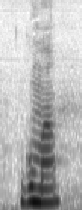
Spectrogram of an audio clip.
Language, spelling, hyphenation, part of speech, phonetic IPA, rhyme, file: Czech, guma, gu‧ma, noun, [ˈɡuma], -uma, Cs-guma.ogg
- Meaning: 1. rubber (material) 2. eraser, rubber 3. condom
